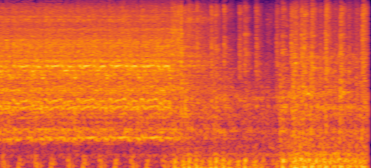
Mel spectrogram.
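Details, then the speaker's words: Sawmill equipment cold-started in winter with fuel on and choke on, after sitting several days: cranking pulses about three a second, then it catches and runs slightly uneven while cold. Normal cold start; it needs warm-up. "Okay, that's a good sign. And you guys can hear it needs a bit of time to warm up."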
